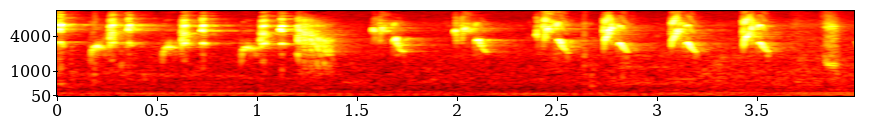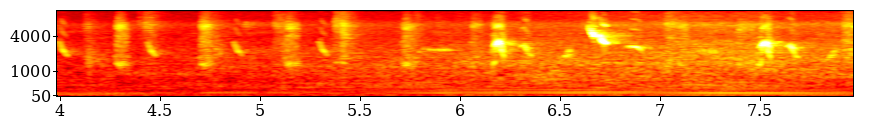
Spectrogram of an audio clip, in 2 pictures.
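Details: Long-tailed shrike in breeding condition, a mimicry-rich lure song: a fast burst of high chips and slurred notes that thins into scattered softer whistles, with low background hum growing toward the end.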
